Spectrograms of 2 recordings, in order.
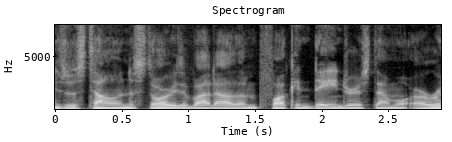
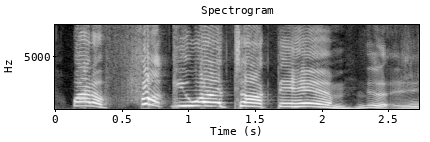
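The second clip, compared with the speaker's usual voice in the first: much higher and louder, slow shrieking mock fury; imitating angry woman; 10 dB louder, slower than usual. Mocking the woman refusing the husband, shrieking high. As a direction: squeal it like the enraged lady. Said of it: "She said".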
